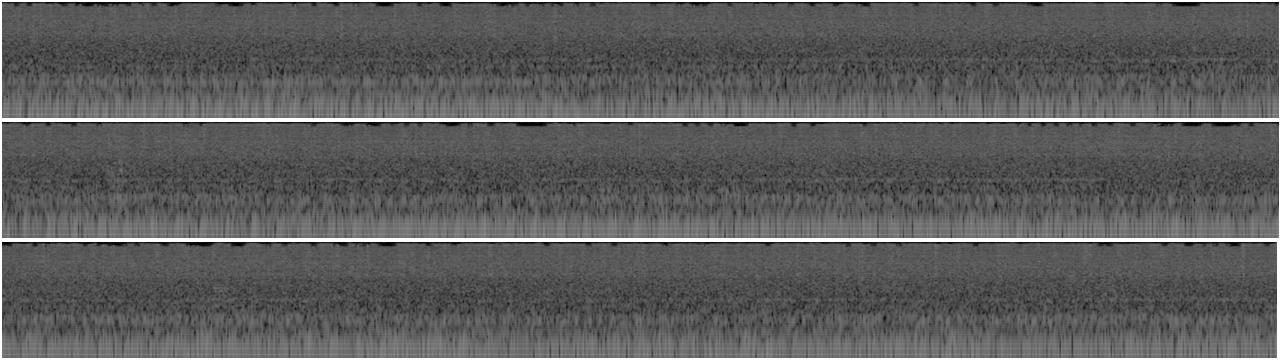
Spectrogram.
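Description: A car engine idles with a steady low hum.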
